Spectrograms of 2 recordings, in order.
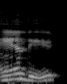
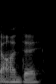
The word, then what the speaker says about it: Ande: It's like Ande. How would you say that? Because it's like not Andre. It's not Andy. To be Ande.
